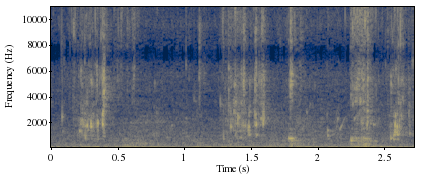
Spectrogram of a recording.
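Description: Water sloshes and trickles in soft bursts against a low steady hum as rice is swished and rinsed in a bowl before cooking, quiet and close.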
